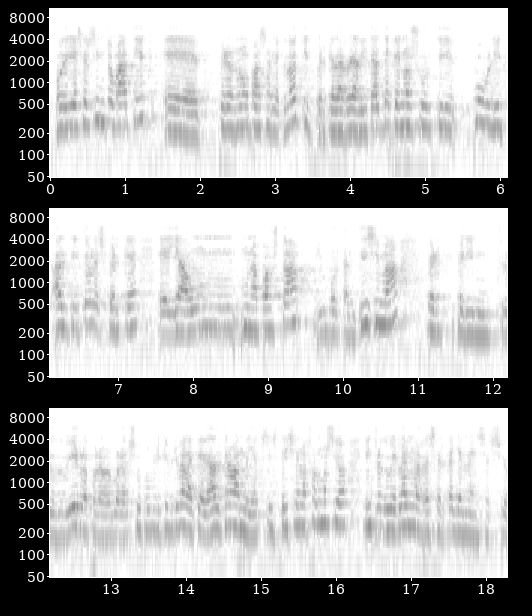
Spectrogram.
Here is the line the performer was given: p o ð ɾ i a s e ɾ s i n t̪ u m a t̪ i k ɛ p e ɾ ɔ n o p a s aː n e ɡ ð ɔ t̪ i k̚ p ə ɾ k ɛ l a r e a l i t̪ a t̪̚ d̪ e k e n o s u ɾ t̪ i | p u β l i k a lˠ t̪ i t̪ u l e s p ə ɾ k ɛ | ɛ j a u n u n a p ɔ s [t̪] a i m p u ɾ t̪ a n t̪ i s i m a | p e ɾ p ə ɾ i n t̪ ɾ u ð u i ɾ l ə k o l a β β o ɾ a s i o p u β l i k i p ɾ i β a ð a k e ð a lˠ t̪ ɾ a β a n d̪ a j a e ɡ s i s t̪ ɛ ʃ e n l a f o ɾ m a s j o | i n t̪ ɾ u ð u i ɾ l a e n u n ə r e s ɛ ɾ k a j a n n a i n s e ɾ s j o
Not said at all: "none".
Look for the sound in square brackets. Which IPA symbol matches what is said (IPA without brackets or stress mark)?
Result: t̪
